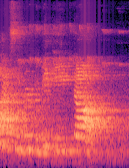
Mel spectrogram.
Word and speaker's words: eta: Here we are learning one symbol, it is called as eta. How we have to write? Pronounce it eta.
